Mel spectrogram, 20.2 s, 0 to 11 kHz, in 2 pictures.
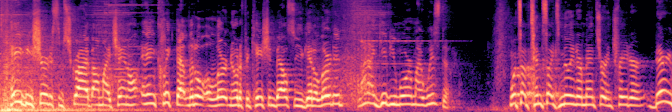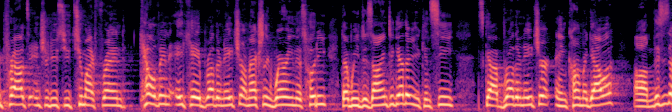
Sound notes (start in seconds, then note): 1.8 graphic chiming; 4.6 graphic chiming; 7.4 animation whooshes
